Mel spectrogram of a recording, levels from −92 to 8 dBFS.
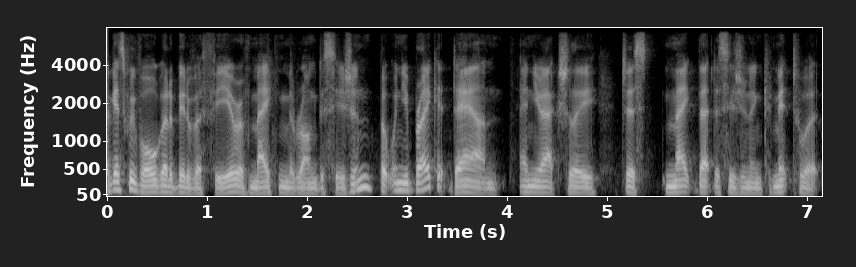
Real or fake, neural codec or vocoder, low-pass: fake; vocoder, 22.05 kHz, 80 mel bands, Vocos; 7.2 kHz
